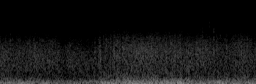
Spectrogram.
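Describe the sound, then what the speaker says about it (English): Nuke launch in the strategy game Beyond All Reason, a loud, sustained low rumbling roar that fills the whole stretch without clear breaks. "MBT gonna fire off a second nuke immediately"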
